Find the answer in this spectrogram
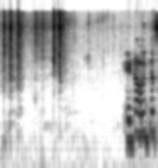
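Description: Quick, irregular clicks and rattles of a metal-mesh pigeon cage as a hand reaches in and grabs a pigeon. A man starts speaking near the end.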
